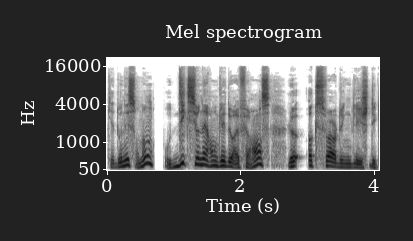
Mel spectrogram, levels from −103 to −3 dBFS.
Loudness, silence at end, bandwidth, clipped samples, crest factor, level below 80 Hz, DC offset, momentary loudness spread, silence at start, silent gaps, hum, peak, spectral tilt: -16 LUFS; 0.05 s; 16.5 kHz; under 0.1%; 14 dB; -62 dBFS; under 0.1%; 5 LU; 0 s; 0.71-0.83 s; none; -2 dBFS; -4.5 dB/octave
